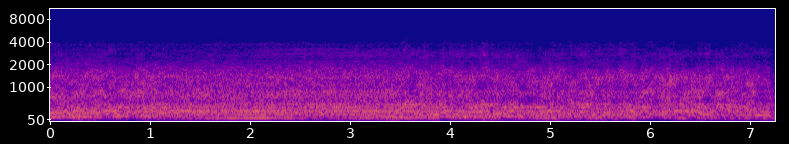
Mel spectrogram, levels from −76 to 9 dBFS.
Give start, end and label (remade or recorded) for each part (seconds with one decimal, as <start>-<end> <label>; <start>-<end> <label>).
0.0-1.0 remade; 1.0-3.5 recorded; 3.5-7.3 remade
